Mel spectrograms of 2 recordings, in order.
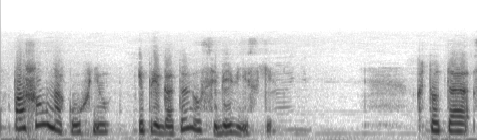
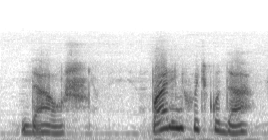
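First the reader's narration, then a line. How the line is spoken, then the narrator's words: Sighing. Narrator (Russian): вздохнул он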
